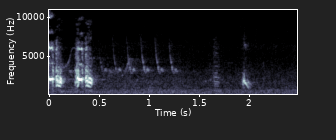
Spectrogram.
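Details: Male and female partridges (teetar): two loud, harsh notes in quick succession open the clip, followed by faint twittering and a single softer rasping note near the end.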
